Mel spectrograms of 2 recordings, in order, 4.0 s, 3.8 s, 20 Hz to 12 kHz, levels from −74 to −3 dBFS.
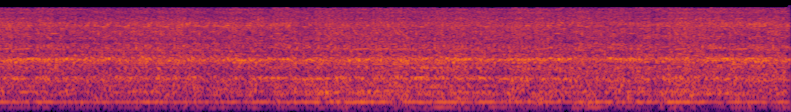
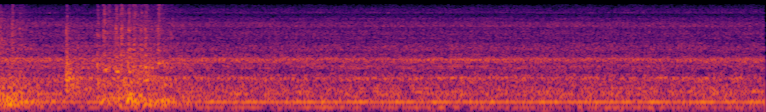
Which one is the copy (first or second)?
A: first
